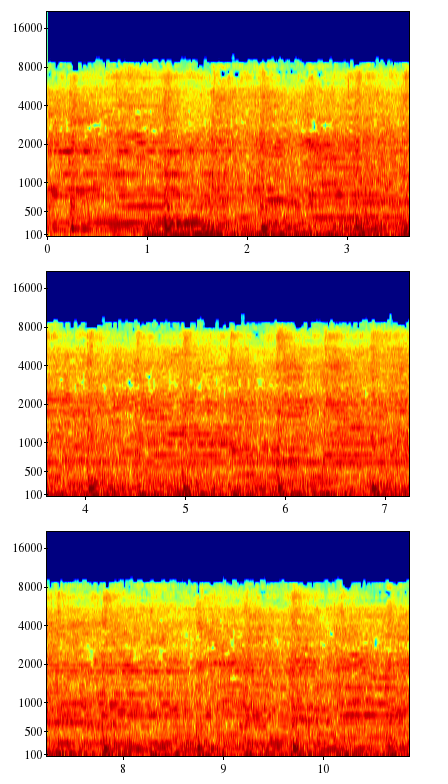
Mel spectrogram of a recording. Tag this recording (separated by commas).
Music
